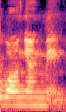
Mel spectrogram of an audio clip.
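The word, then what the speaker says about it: Wang Yangming: though I'm thinking of Wan yangang Ming or Wong y Ming right to to pronounce that name better right this idea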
